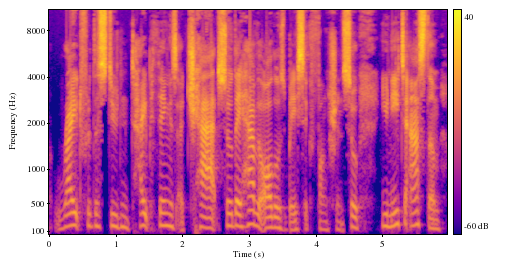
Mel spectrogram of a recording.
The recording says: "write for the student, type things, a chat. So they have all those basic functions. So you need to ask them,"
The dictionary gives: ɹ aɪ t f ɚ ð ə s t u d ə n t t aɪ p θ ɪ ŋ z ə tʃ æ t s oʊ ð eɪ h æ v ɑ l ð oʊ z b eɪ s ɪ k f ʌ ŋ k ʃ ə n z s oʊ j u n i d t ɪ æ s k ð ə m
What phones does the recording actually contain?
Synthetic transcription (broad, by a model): ɹ aɪ t f ɚ ð ə s t u d n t t aɪ p θ ɪ ŋ z ə tʃ æ t s oʊ ð eɪ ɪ v ɑ l ð oʊ z b eɪ s ɪ k f ʌ ŋ k ʃ ə n z s oʊ j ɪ n i d t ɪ æ s k ð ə m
